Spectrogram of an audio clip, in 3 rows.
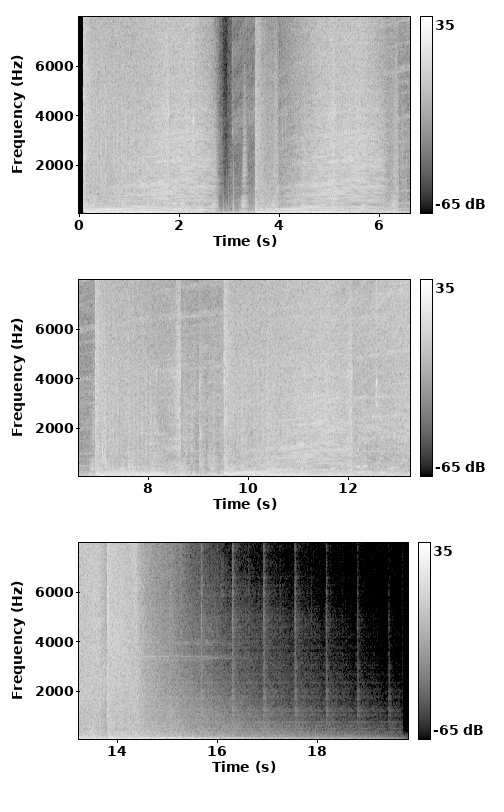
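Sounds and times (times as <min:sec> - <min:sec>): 
cinematic logo ident sting: 0:00.1 - 0:15.2.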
